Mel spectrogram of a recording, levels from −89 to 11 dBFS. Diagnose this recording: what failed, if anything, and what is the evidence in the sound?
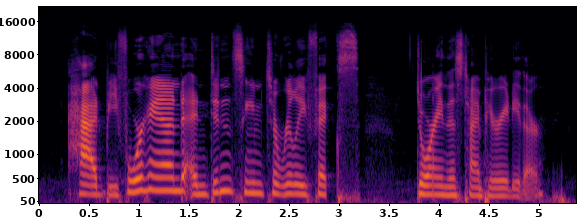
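A loud pop, heard as two pops in quick succession between 3.82 and 3.96 s, sits roughly 10 dB above the speech, which continues underneath. The likely cause is a sudden voltage step or pulse from a plug, switch, static discharge or driver glitch.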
